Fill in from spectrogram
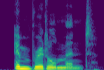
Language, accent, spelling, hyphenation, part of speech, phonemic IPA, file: English, US, embrittlement, em‧brit‧tle‧ment, noun, /ɛmˈbɹɪtl̩mənt/, En-us-embrittlement.ogg
- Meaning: The process of being embrittled; loss of flexibility or elasticity of a material; the development of brittleness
